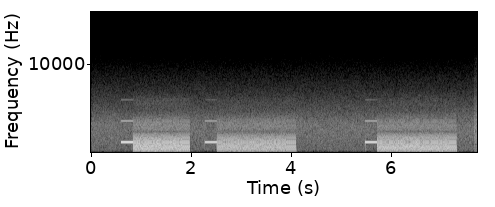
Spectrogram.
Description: POCSAG pager data (2400 baud), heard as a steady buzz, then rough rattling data, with radio hiss and a squelch burst at the end.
